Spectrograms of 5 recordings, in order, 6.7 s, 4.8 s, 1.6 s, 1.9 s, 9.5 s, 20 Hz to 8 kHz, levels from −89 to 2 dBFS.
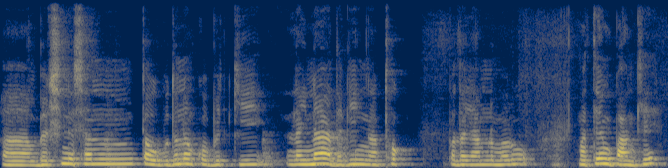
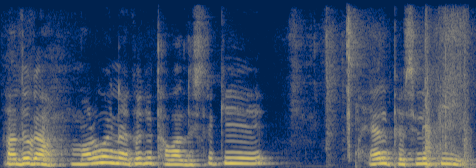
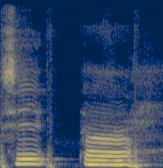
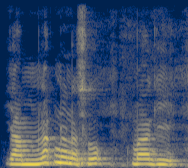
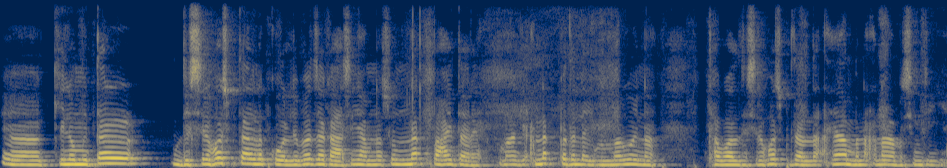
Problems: background sounds at intervals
